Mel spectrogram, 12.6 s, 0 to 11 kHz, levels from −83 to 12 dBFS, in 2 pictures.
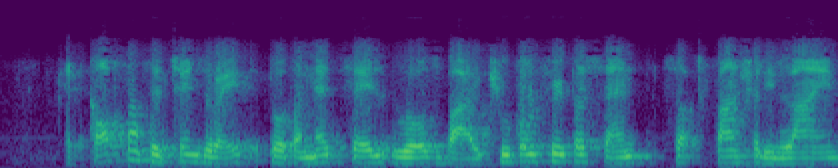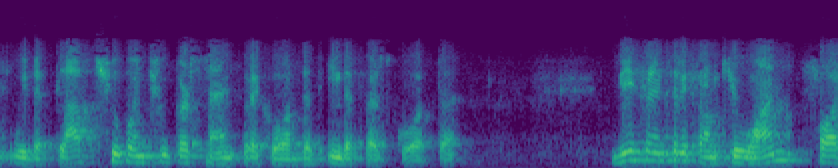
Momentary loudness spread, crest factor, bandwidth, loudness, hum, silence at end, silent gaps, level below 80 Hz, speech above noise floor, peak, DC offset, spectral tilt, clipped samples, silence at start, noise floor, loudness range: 8 LU; 16 dB; 5.2 kHz; -21 LUFS; none; 0 s; none; -56 dBFS; 37 dB; -4 dBFS; under 0.1%; -9 dB/octave; under 0.1%; 0.5 s; -58 dBFS; 4 LU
